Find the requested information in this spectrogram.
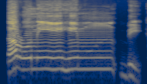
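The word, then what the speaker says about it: تَرْمِيهِمْ بِ: അതുകൊണ്ട് തർമീഹിം ബി തർമീഹിം ബി. അപ്പൊ തർമീഹിം എന്ന് കറക്റ്റ് പറഞ്ഞിട്ട് ബി എന്ന് പറയണം.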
